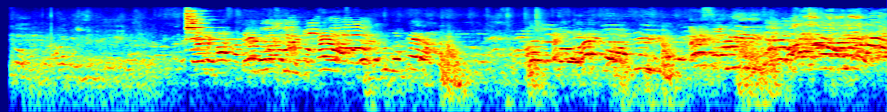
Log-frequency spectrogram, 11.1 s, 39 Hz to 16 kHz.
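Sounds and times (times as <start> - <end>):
spectators chattering: 0.1 - 11.0.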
